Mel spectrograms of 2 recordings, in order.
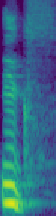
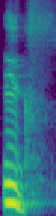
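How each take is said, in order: Both takes have the same delivery.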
